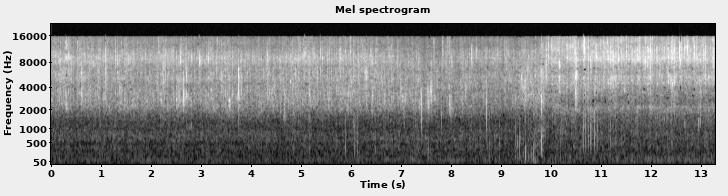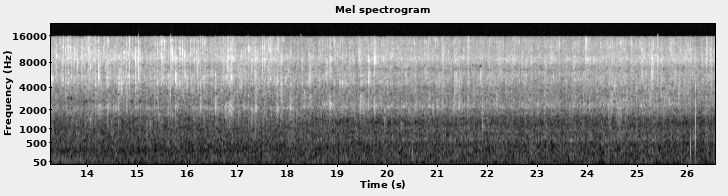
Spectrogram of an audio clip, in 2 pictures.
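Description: Steady rain falling, an even hiss dotted with many small drop clicks, and a few louder single drops hitting close by about nine seconds in and near the end.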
